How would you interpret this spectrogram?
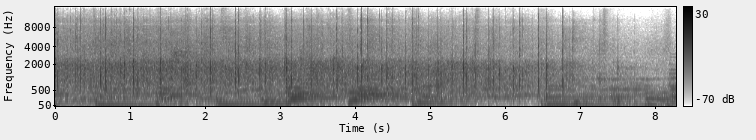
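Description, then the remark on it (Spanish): An audience bursts into sustained applause for the businesses in the best facade category, including Globos al Aire and Marca Atelier, at the 2021 contest awards. It is a dense, steady clatter of many hands clapping for the full eight seconds, with low musical tones playing underneath. “Fuerte el aplauso.”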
